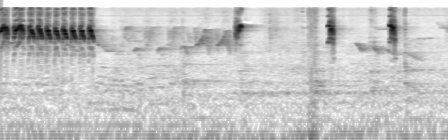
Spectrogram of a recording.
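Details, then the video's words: Crested jay sending out sharp calls to provoke other birds, opening with a fast, high rattle of about ten notes, then quiet sliding whistles broken by three single piercing chips. "SOGON Gacor Full Nembak Suara Tajam l Bikin Yang Lain Terpancing"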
